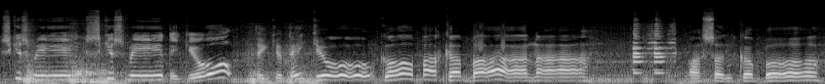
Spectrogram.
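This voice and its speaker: A man's voice: high-pitched, big pitch swings, takes it slowly. A Filipino man chatting casually and playfully as a motovlog host out on the road, mixing in English phrases. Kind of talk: casual vlog chat. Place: outdoors, riding a motorbike on the road. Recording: noisy outdoor road and vehicle noise. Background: traffic and vehicle noise.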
